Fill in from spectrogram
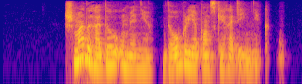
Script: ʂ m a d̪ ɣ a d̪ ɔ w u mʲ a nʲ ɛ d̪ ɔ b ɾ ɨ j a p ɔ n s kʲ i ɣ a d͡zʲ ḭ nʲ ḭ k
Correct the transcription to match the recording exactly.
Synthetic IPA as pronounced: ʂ m a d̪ ɣ a d̪ ɔ w u mʲ a nʲ ɛ d̪ ɔ b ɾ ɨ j a p ɔ n s kʲ i ɣ a d͡zʲ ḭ nʲː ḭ k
